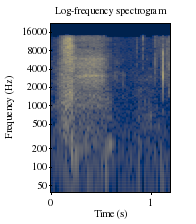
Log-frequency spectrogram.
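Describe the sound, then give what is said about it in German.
A single sneeze erupts as a loud, breathy burst of noise for about half a second, then fades into quiet with a few faint clicks and rustles afterward. “Gesundheit.”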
